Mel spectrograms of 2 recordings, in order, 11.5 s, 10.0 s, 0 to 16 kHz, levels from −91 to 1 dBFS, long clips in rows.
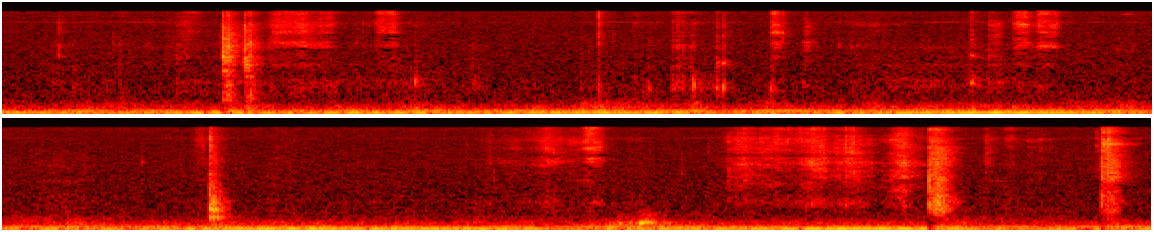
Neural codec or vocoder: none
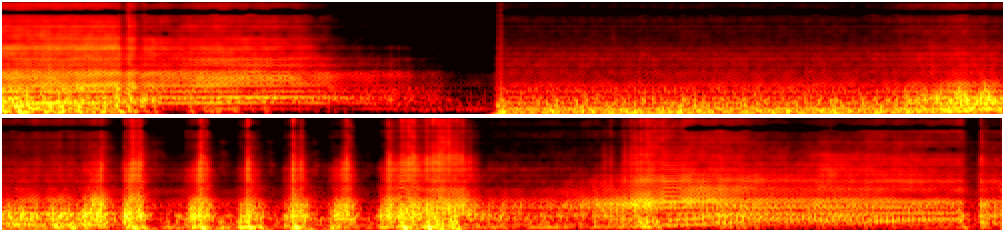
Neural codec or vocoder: vocoder, Vocos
